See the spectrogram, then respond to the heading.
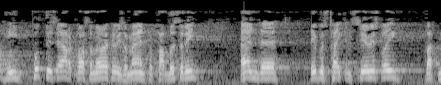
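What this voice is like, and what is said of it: Usual voice. Nothing is said of it.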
